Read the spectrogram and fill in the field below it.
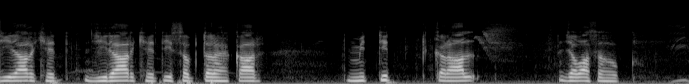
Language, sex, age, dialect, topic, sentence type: Magahi, male, 18-24, Northeastern/Surjapuri, agriculture, statement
